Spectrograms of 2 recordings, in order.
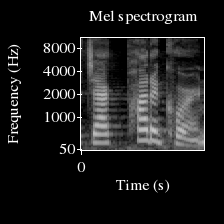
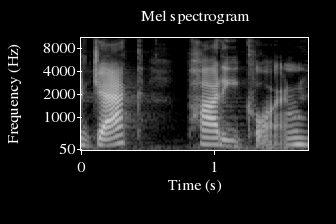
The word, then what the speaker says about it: Potticorn: and quickly's husband is jack potticorn yes is that right oh my god you said it right so many people say jackpot or jack potty corn potty corn that's actually funny but corn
